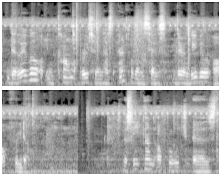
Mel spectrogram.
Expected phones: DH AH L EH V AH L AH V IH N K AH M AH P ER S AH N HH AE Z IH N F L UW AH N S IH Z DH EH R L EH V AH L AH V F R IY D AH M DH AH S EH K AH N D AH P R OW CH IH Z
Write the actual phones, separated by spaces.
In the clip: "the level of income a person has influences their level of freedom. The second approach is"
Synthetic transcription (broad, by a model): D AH L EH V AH L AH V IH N K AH M AH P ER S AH N HH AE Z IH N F L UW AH N S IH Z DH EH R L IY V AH L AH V F R IY D AH M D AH S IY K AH N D AH P R OW CH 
